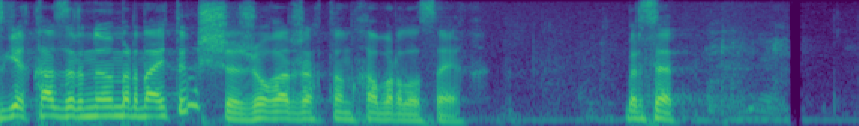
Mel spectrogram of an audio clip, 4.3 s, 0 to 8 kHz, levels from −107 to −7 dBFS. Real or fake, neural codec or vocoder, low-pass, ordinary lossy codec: real; none; none; none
